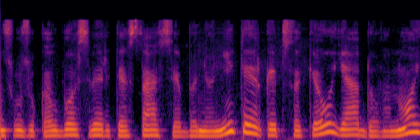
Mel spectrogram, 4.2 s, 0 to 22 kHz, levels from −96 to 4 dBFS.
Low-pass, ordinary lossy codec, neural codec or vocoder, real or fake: 10.8 kHz; Opus, 16 kbps; none; real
